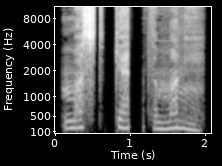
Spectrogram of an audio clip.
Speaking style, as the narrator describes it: she mumbled

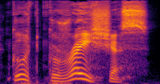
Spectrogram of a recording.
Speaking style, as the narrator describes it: exclaimed the man

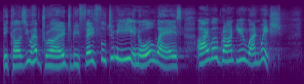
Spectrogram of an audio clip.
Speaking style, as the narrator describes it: in a booming voice, God said

